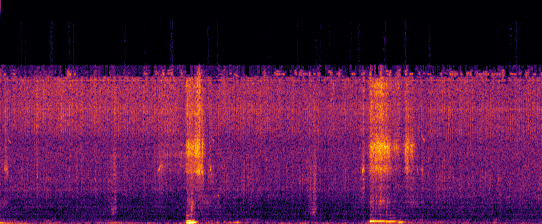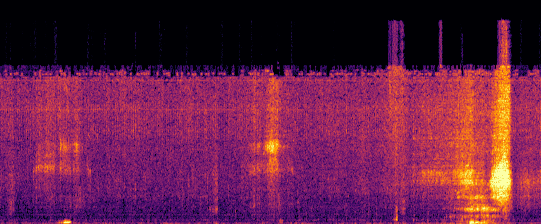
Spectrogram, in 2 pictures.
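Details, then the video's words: Tiger, a male Maine Coon, sleeping with humanlike snores: short, low, throaty snorts at irregular intervals of about three seconds, the last one longer and breathier, over a quiet indoor background. "Cat Snores Like A Human"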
